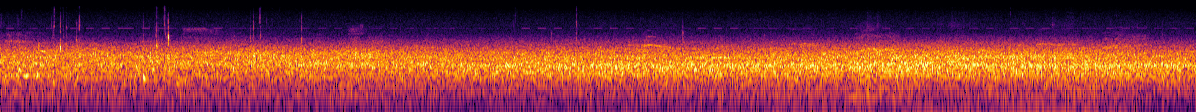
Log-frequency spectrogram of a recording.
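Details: Steady broadband rumble of traffic or a passing train fills the recording, with a few faint clicks and no clear animal calls.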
